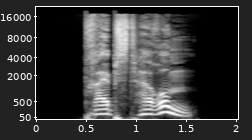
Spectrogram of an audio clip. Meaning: second-person singular present of herumtreiben
- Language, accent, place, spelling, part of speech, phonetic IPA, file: German, Germany, Berlin, treibst herum, verb, [ˌtʁaɪ̯pst hɛˈʁʊm], De-treibst herum.ogg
